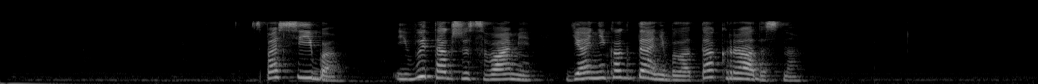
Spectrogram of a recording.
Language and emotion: Russian, positive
